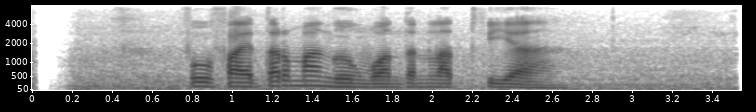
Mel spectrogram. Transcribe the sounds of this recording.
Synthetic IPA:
fufait̪ərmaŋɡʊŋwɔnt̪ənlat̪fija

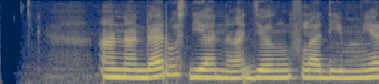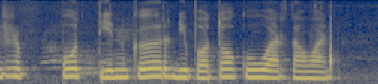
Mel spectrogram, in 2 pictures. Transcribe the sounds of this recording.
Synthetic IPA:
ʔanadaɾusdianad͡ʒɨŋfladimirput̪ɪnkɨrdipɔt̪ɔkuwart̪awan

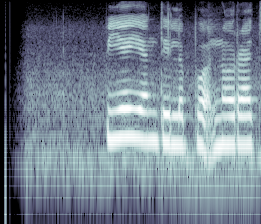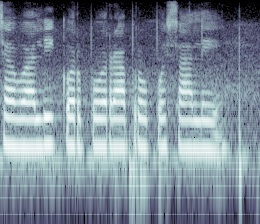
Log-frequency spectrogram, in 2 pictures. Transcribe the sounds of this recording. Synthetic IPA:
pijejand̪̥i̤ləb̥ɔ̤ʔnɔɾad̥ʒ̥a̤walikɔrpoɾapɾoposale

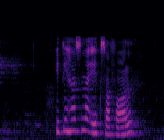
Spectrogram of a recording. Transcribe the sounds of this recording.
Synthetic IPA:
it̪iɦasmaeksʌfɔl

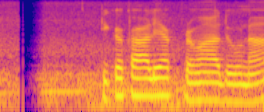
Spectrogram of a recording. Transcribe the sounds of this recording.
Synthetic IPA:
tikɐkaːlejak̚pɾɐmaːd̪uunaː

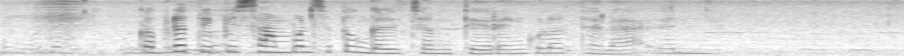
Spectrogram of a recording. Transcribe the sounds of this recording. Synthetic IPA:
kəbəlʊt̪̚wipisampʊnsət̪uŋɡald̥ʒ̥a̤md̪̥e̤ɾɛŋkulʊrd̪̥a̤la̰ʔkən

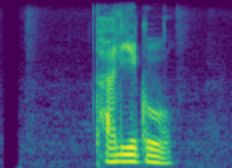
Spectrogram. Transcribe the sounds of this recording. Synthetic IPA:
t̪ʰalijeko

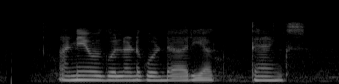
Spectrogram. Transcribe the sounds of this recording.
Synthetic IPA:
aneːoɡolːaɳɖəɡoɖaːɾijak̚t̪ʰɛŋks

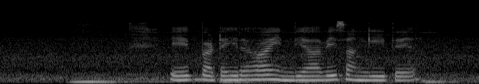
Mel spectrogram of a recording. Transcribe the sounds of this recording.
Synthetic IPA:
eːt̪̚baʈəɦiɾəɦaːind̪ijaːʋeːsaŋɡiːt̪əjə

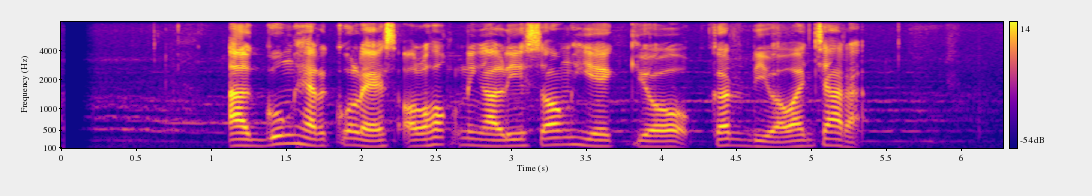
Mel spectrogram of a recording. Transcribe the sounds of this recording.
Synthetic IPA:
ʔaɡʊŋɦɛrkulɛsɔ̰lɔɦɔk̚niŋalisɔŋhiekiokərdiwawaɲt͡ʃaɾa̰

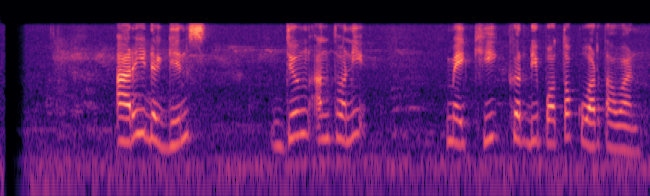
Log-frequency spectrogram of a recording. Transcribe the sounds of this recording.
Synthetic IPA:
ʔaɾidəɡins | d͡ʒɨŋa̰nt̪oni | meɡʰikɨrdipɔt̪ɔkuwart̪awan

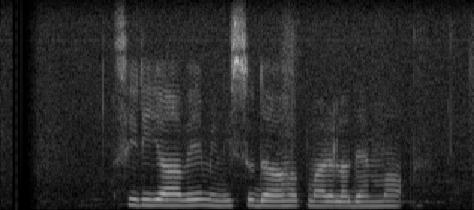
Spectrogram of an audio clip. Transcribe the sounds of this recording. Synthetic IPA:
siɾijaːʋeːminisːud̪aːɦɐkmaɖəlad̪ɛmːaː

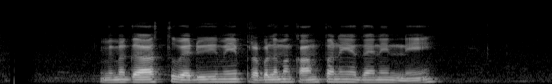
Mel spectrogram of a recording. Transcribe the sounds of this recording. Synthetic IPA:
meməɡaːst̪uʋæɖuʋimeːprəbələməkɐmpənəjəd̪ænenːe

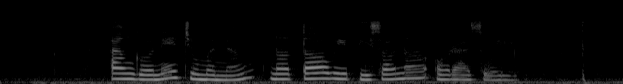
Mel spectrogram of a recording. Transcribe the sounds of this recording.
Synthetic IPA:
ʔaŋɡoned̥ʒ̥ṳmənəŋnɔt̪ɔwib̥i̤sɔnɔoɾasue

